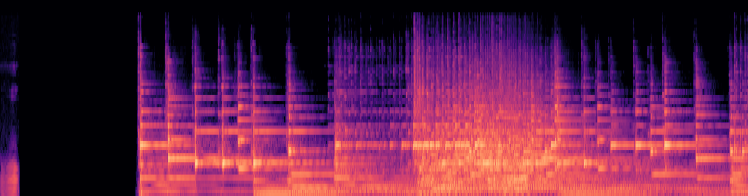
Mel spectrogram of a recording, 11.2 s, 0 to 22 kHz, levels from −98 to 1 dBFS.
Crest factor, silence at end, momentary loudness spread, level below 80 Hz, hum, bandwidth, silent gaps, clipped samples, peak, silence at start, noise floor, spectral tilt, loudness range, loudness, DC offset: 16 dB; 0 s; 12 LU; -46 dBFS; none; 12.5 kHz; 0.29-2.03 s; under 0.1%; -6 dBFS; 0.1 s; under -90 dBFS; -6.5 dB/octave; 5 LU; -20 LUFS; under 0.1%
